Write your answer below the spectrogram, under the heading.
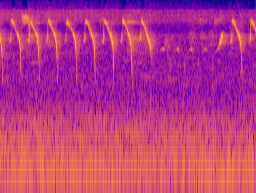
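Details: White-headed munia (Lonchura maja) gives a fast run of thin, high, down-slurred chirps, about four per second, then a pause and two more, over a low background hum; used as a lure to stimulate cage birds to sing.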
